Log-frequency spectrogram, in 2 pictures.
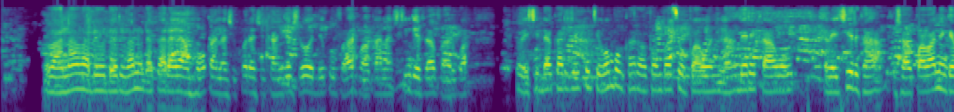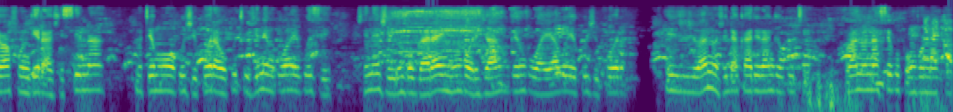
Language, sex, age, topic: Ndau, female, 36-49, health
